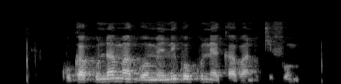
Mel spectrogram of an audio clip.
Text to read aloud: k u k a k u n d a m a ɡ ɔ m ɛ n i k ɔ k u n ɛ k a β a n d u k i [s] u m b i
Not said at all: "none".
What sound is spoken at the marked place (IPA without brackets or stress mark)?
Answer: f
